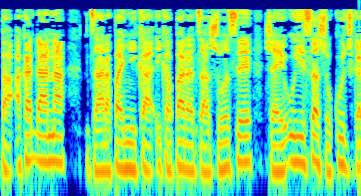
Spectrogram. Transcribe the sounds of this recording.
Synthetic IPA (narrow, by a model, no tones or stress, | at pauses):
aʔakaɗana | nzaɾapaɲikaʔikapaɾad͡zaʐo̞se̞ʐ̥aiujisaʐo̞kuːd͡ʒɡa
